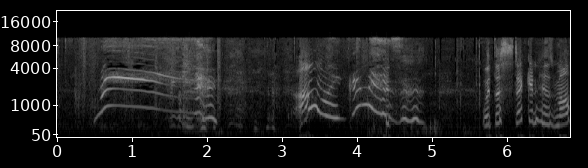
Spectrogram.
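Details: Yorkshire Terrier named Rocky, playing outdoors on a slide with a stick in his mouth, gives high, drawn-out whines that rise and then slide down in pitch, repeated several times, with a person talking to him between them.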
